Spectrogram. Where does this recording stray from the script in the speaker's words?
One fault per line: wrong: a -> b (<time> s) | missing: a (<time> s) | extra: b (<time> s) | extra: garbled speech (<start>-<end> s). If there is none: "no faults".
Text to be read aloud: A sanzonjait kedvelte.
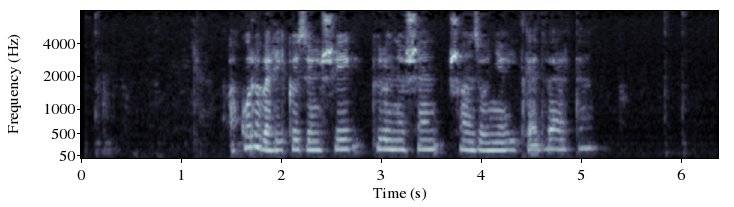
extra: korabeli közönség különösen (1.6 s)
